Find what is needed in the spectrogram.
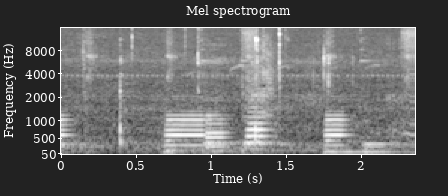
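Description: Background music: a light keyboard tune of short repeated notes over a bass line, the same phrase coming round twice.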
